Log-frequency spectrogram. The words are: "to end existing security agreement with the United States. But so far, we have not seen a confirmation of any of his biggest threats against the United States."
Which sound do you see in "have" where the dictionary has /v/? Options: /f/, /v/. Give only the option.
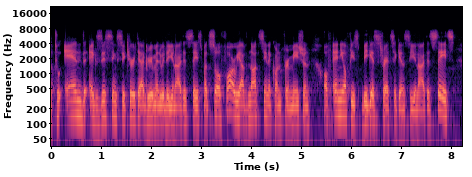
/v/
